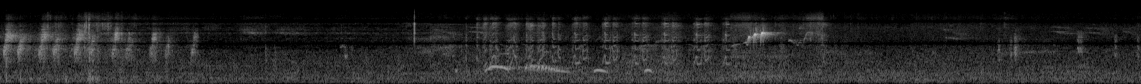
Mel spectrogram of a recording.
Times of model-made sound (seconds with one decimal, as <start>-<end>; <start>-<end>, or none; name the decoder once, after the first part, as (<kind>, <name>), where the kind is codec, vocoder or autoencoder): 1.0-4.3 (codec, SNAC)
